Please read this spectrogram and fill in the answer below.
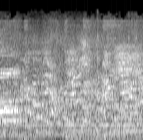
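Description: Background music with a steady low bass line, under a hubbub of voices that includes children's chatter.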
